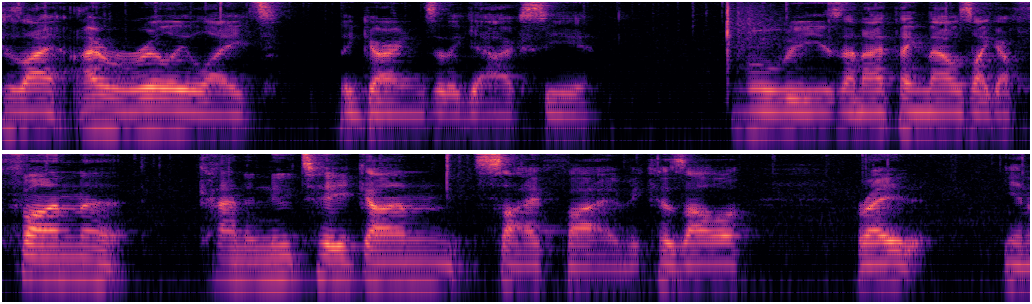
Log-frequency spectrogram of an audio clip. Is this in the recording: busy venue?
no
